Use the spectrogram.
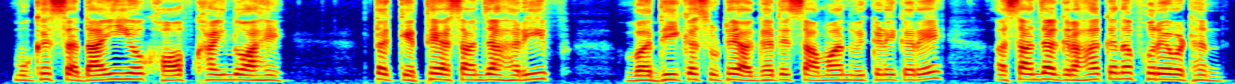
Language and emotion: Sindhi, fearful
